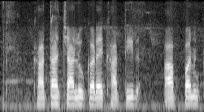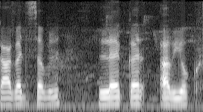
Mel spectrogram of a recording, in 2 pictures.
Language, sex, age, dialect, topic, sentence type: Maithili, male, 18-24, Angika, banking, question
